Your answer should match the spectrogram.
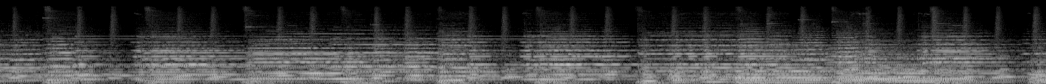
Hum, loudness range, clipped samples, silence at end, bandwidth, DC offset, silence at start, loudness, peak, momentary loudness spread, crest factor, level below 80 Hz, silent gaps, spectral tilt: none; 2 LU; under 0.1%; 0 s; 16 kHz; under 0.1%; 0 s; -22 LUFS; -8 dBFS; 5 LU; 14 dB; -40 dBFS; none; -6 dB/octave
